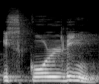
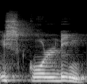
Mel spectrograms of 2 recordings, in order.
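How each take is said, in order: First: स्कोल्डिंग said clearly as s-kol-ding with a hard k; model pronunciation. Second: Said in the usual way. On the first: Shown as a demonstration. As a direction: say स्कोल्डिंग crisply, hard k after s. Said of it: "फिर से repeat करो". (स्कोल्डिंग साफ़ उच्चारण, स के बाद कड़ा क) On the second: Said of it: "देखो स्कोल्डिंग".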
